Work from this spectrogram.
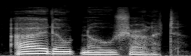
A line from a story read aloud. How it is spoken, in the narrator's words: he said wearily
